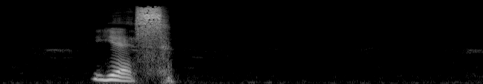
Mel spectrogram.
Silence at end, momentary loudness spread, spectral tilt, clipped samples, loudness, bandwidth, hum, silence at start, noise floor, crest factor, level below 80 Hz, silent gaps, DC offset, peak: 3.1 s; 16 LU; -3 dB/octave; under 0.1%; -17 LUFS; 16.5 kHz; none; 0.95 s; -66 dBFS; 26 dB; -64 dBFS; none; under 0.1%; 0 dBFS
